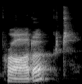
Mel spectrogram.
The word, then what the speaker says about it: product: my vowel sounds so product has first syllable stress productivity or productivity I think I say productivity productivity has provide a third syllable stress and production as second syllable stress production so those are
